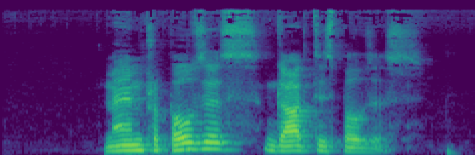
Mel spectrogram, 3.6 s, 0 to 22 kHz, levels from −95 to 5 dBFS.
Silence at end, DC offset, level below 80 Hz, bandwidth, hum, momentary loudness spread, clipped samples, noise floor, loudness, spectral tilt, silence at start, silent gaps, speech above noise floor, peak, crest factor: 0.45 s; under 0.1%; -58 dBFS; 17 kHz; none; 12 LU; under 0.1%; -70 dBFS; -19 LUFS; -5.5 dB/octave; 0.8 s; none; 50 dB; -2 dBFS; 18 dB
